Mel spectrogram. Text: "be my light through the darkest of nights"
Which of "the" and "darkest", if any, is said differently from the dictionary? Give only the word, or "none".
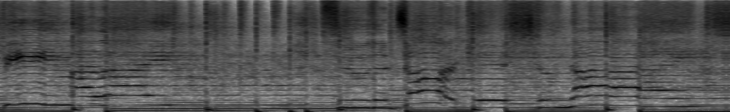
darkest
